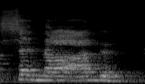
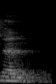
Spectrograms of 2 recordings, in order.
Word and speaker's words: synod: to pronounce our name it's not synod it's in it and he basically says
